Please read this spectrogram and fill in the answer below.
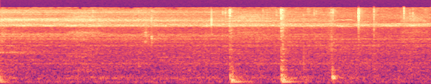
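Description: Three soft knocks about half a second apart, from hands handling a removed valve cover on a wooden workbench, over faint room tone.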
